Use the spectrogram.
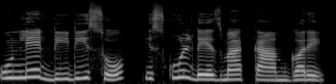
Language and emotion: Nepali, neutral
